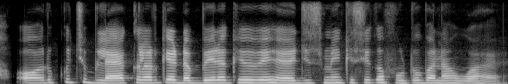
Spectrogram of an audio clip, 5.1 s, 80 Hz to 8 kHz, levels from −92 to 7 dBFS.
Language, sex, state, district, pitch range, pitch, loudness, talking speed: Hindi, female, Delhi, New Delhi, 230-260 Hz, 245 Hz, -17 LUFS, 190 wpm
